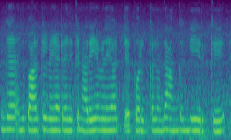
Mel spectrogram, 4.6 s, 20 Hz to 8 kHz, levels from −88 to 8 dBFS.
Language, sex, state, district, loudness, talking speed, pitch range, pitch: Tamil, female, Tamil Nadu, Kanyakumari, -17 LUFS, 130 wpm, 235-245 Hz, 240 Hz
